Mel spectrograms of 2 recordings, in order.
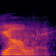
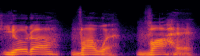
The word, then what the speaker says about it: Yahweh: of the scholars out there that it is pronounced Yahweh. But it's also, if you want to say it with close, not close enough, it's Yoda Vahe, or Yoda Wahe.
